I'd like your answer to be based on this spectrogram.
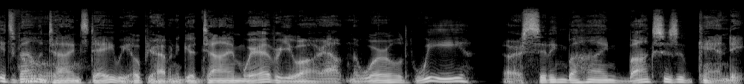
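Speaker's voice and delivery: silky, smooth, low late-night radio DJ voice. A host greeting listeners on valentine's day: smooth radio dj voice. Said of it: "I'm going to talk like a smooth radio D J".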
